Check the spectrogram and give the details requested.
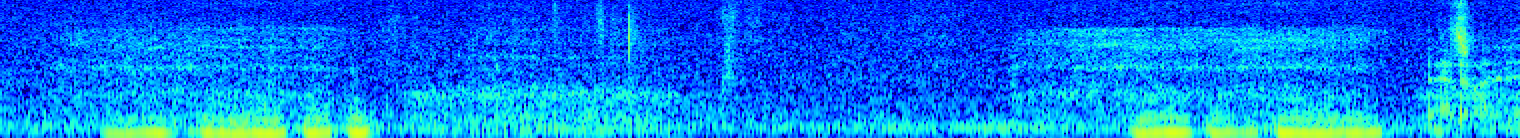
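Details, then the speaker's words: A sleeping female dog snoring on a pillow: low, fluttering, rattly snores in two short groups with quiet breathing between them. "That's what it is. It's a sleeping dog."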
